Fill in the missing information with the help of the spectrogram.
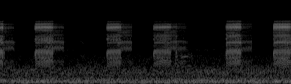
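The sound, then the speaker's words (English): A single corncrake calls at night from long grass with harsh, rasping double notes repeated steadily, each burst answered by a slightly delayed echo off a nearby house. The calls stand alone over a quiet night background. “And we can, it sounds like there are two, but that's one corncrake with its echo from a nearby house.”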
